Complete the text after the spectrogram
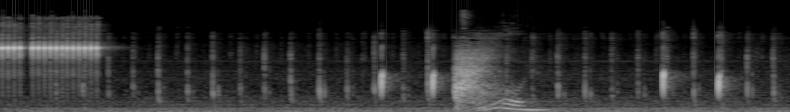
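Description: A mobile game plays a fast run of short ticking pops.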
